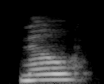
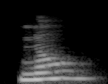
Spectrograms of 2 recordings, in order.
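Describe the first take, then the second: First: It is said timidly, like a little girl. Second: It is said timidly, like a little girl.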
